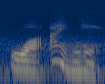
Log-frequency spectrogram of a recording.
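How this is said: The syllables flow together smoothly as one phrase. "make it flow like a musical phrase"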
